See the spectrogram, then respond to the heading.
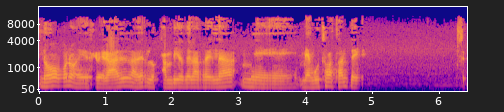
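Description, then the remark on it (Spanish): A man speaks in Spanish with a hollow, echoing quality on his voice; after he stops, a faint smeared tail lingers briefly before near silence and a small click at the end. “Verdad, se escucha con eco, ¿eh?”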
